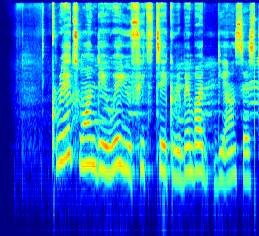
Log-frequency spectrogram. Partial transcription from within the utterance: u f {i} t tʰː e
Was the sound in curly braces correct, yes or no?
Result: yes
